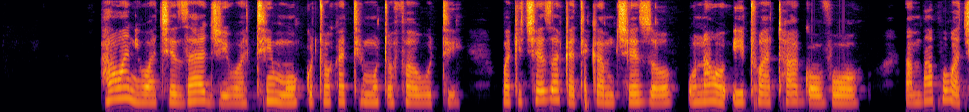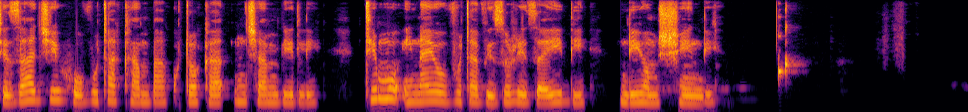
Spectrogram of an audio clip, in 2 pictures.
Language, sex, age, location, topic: Swahili, female, 25-35, Nairobi, education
